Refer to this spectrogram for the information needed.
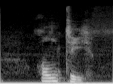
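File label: "anti", Dutch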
